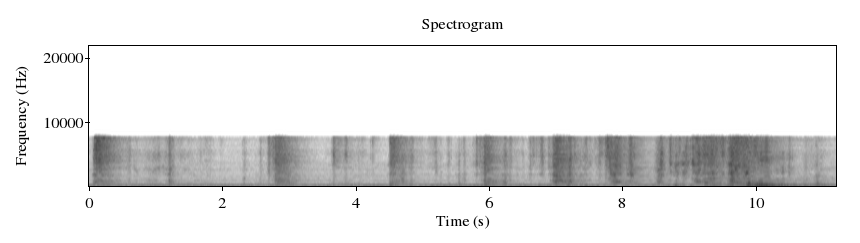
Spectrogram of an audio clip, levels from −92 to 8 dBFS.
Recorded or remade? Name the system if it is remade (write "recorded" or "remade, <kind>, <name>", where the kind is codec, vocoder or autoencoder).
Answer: remade, vocoder, HiFi-GAN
